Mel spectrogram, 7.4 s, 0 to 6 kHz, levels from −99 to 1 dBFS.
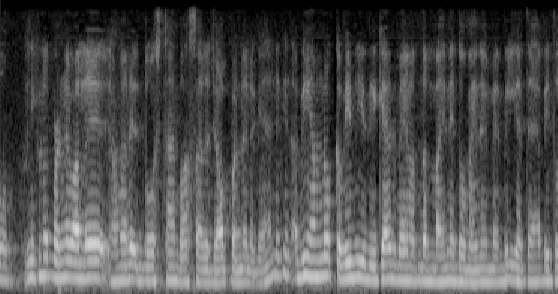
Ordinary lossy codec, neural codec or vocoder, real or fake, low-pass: none; codec, 16 kHz, 1.1 kbps, Voila-Tokenizer; fake; 5.4 kHz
